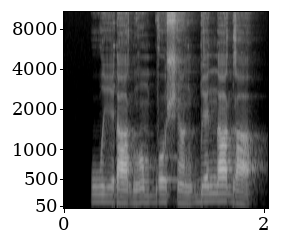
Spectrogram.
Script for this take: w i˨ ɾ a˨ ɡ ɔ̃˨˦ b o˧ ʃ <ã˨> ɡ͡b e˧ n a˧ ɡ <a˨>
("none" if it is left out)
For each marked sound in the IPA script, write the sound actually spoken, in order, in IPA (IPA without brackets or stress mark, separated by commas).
ã˨, a˨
